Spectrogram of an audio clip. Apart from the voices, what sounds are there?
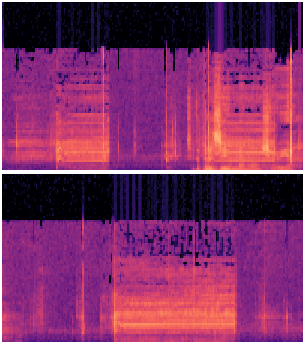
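malfunctioning printer running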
